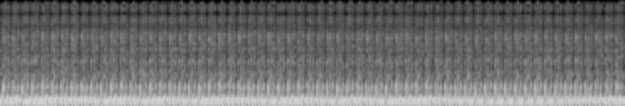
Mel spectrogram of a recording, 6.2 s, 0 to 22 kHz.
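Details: 2015 Dodge Charger Pursuit 5.7 V8, wrecked rebuild after fitting coil packs and spark plugs, with misfire codes: steady low idle rumble with an uneven, lumpy pulse, missing on a cylinder; engine misfire.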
